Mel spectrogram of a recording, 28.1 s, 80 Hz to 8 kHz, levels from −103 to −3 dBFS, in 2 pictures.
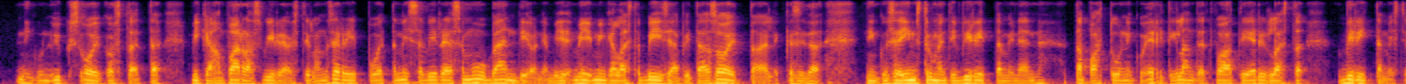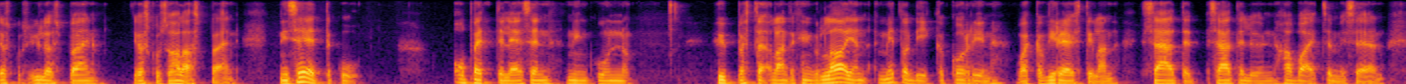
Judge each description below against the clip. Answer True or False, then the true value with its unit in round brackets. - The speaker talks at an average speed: True (125 wpm)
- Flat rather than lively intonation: True (2.2 semitones)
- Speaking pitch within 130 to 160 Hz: False (110 Hz)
